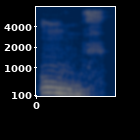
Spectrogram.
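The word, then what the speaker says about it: onze: 11 is pronounced as ons. Ons. Remember, on is the nasal sound.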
